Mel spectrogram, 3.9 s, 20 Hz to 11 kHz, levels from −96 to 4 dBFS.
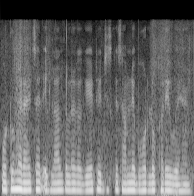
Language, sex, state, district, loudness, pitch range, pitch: Hindi, male, Arunachal Pradesh, Lower Dibang Valley, -14 LUFS, 120-130 Hz, 125 Hz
